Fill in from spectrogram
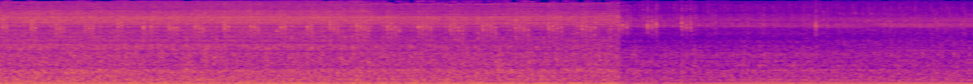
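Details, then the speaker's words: Vintage tractor running on TVO after starting on petrol: steady even beat with regular low thud, quiet and smooth; healthy. "and there she's running on tvo see how quiet she is"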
